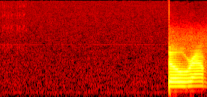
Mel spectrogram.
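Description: Dead silence, with no engine or cockpit noise, until a man's voice cuts in abruptly near the end.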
